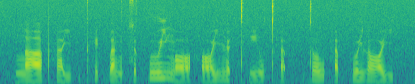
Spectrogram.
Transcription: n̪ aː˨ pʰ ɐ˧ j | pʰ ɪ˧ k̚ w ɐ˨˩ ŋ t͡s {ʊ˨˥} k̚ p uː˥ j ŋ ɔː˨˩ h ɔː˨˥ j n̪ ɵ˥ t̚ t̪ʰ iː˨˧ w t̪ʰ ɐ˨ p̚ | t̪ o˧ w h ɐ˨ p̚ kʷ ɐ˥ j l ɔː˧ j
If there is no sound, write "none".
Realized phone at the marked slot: ʊ˨˥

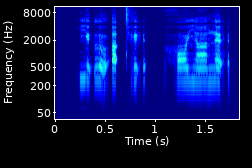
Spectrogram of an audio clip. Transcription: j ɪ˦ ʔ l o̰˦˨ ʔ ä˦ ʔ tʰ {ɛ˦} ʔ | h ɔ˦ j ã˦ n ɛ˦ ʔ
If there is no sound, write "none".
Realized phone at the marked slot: ɪ˦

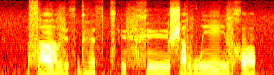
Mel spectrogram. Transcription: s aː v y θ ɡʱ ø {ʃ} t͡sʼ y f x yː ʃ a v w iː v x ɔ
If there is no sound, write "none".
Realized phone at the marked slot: θ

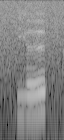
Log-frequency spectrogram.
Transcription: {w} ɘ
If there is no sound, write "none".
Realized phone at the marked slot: j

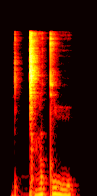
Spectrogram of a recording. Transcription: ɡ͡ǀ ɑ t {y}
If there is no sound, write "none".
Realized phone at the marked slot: y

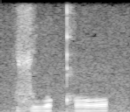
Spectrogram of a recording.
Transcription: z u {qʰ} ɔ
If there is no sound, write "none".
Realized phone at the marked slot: qʰ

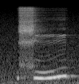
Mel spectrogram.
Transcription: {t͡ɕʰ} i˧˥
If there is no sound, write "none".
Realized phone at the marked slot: ɕ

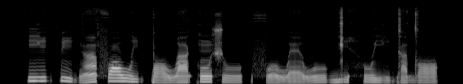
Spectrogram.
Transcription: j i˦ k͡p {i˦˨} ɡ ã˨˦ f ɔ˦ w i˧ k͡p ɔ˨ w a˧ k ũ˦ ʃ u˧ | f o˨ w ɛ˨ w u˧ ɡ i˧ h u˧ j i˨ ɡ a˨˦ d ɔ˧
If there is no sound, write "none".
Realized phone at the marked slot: i˦˨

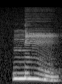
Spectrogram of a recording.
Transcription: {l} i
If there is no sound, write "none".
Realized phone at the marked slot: n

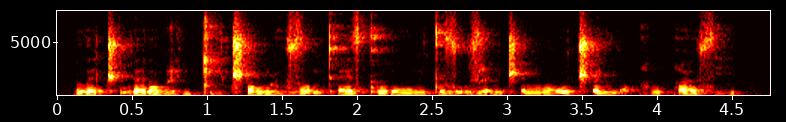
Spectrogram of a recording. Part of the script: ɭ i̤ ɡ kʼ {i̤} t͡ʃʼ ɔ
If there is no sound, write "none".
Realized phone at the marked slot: i̤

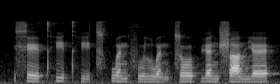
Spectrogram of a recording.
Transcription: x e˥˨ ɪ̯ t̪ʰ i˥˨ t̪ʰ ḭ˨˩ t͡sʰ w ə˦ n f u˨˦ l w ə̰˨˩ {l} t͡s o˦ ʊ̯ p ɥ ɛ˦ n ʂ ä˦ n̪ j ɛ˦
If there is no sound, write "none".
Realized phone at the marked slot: n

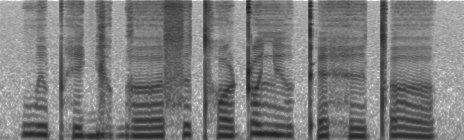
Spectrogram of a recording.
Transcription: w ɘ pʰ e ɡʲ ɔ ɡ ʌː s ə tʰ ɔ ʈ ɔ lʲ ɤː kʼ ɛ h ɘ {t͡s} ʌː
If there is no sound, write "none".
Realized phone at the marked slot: tʼ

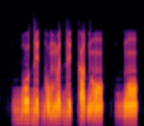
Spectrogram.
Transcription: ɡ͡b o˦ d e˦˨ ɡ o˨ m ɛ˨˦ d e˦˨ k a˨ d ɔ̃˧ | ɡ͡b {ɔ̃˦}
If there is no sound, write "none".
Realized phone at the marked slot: ɔ̃˦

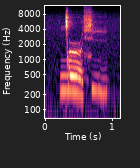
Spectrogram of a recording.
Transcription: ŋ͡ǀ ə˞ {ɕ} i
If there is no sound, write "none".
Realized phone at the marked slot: ɕ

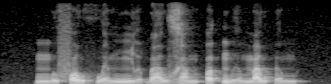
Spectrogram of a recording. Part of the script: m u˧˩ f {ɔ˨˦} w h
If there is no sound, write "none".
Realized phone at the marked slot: ɔ˨˦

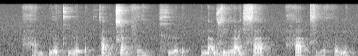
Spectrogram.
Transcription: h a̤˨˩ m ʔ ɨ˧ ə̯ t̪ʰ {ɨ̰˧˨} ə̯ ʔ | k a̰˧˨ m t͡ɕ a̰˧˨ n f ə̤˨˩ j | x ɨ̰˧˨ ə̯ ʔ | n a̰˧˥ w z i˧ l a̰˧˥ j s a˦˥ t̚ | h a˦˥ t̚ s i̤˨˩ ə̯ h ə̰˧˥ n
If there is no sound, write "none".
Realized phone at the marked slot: ɨ̰˧˨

